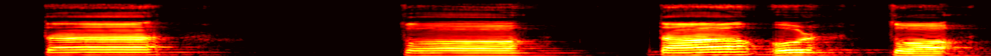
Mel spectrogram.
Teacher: جی، تا تا اور تا، ان دونوں کا مخرج ایک ہی ہے، یعنی تا زبان کے نوک اور اوپر کے دانتوں کی جڑ سے ادا ہوتا ہے، اور تا بھی زبان کی نوک اور اوپر کے دانتوں کی جڑ سے ادا ہوتا ہے۔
